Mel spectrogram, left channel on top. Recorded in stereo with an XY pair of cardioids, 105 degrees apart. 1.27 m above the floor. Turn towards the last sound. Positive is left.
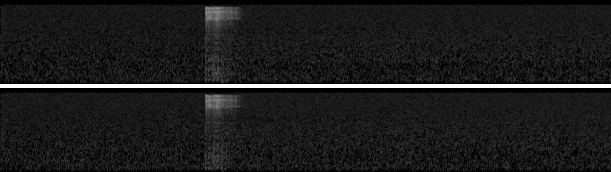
turn(degrees=25)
